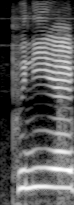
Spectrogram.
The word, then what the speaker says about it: 브니엘: 프로야구니엘 이렇게 말하면 돼요 이것은 브니엘 브뉴엘이라고 발음도 하기도 하고요 스펠링도 조금 다릅니다 이것이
